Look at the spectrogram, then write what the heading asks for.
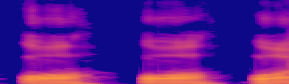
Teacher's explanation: mais assim o da direita vai ser um ó ó ó então a boca fica mais um pouquinho mais fechada mas mais arredondada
